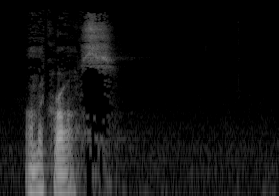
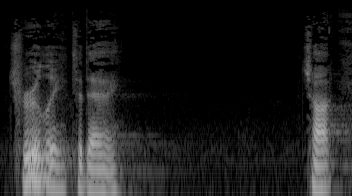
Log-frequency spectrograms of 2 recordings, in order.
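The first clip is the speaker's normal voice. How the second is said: softly, fading away to almost nothing; hushed and gentle, as if heard in prayer; tender whisper-soft promise; 4 semitones lower, 12 dB quieter than usual. Retold or imitated. The Spirit's quiet promise to the preacher, fading softly.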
